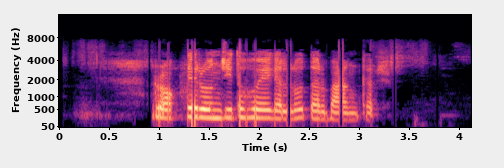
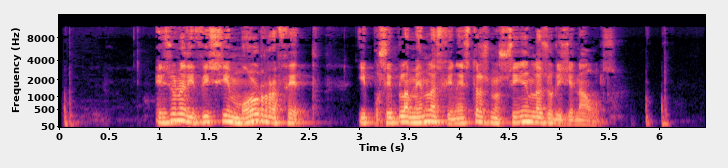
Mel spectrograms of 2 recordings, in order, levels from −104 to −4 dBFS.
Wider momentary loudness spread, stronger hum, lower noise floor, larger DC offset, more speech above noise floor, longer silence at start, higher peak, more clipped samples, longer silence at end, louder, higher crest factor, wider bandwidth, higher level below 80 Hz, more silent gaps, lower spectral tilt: first, 21 LU vs 11 LU; neither; second, -50 dBFS vs -61 dBFS; neither; second, 32 dB vs 44 dB; first, 0.6 s vs 0.05 s; about the same, -2 dBFS vs 0 dBFS; neither; first, 0.8 s vs 0.4 s; about the same, -18 LUFS vs -16 LUFS; about the same, 18 dB vs 18 dB; second, 7.4 kHz vs 11.5 kHz; about the same, -52 dBFS vs -48 dBFS; neither; about the same, -5 dB/octave vs -4 dB/octave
